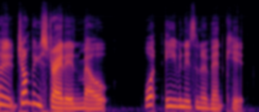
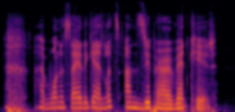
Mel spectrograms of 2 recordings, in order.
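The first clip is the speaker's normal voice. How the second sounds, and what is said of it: Sultry, sexy voice. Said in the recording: “such a sexy voice”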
